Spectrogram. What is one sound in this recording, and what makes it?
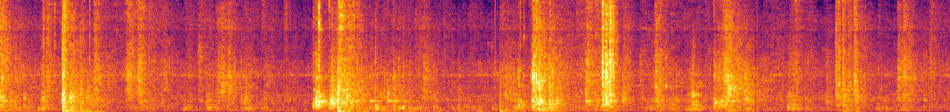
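Bowling balls roll down wooden lanes and crash into pins in a large echoing hall.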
